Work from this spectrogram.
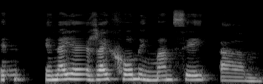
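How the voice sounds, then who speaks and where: A woman's fairly high, somewhat breathy voice with a dark, mellow tone and a Latin American accent. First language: Spanish. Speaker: ethnobotanist and conservation center founder. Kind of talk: storytelling in a webinar conversation. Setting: webinar.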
